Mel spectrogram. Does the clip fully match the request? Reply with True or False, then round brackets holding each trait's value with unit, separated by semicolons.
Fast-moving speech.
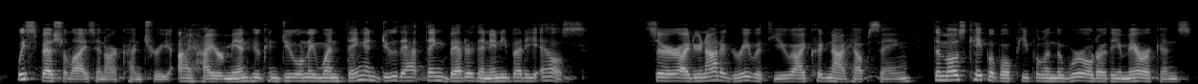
True (220 wpm)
